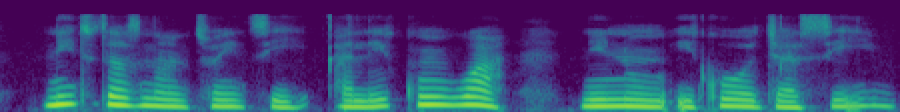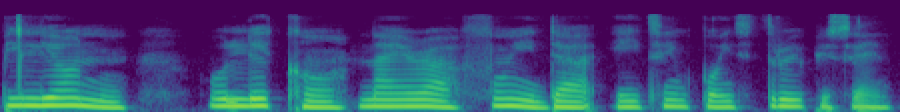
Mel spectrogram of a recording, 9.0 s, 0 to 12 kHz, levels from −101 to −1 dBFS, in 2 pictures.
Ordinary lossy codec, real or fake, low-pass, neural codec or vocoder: none; real; 7.2 kHz; none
